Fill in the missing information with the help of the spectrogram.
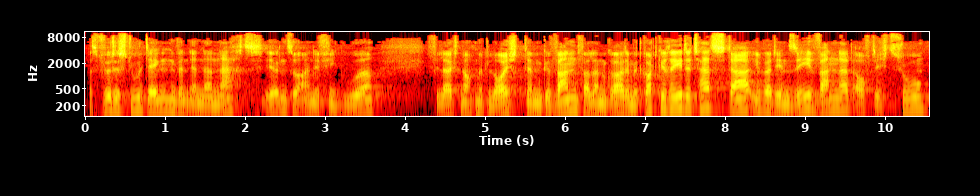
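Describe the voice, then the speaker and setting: A man's voice: mid-range voice, normal speed, in a large hall. A man preaching a sermon in a conversational way, full of rhetorical questions.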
